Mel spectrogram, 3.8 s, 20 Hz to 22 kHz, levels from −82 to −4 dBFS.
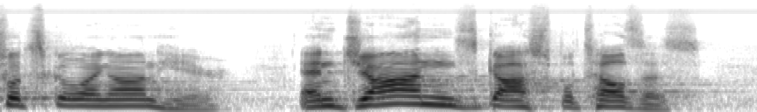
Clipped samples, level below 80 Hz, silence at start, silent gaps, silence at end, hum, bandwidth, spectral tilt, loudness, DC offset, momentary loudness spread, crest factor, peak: under 0.1%; -76 dBFS; 0 s; none; 0.3 s; none; 16.5 kHz; -5 dB/octave; -20 LUFS; under 0.1%; 16 LU; 20 dB; -2 dBFS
